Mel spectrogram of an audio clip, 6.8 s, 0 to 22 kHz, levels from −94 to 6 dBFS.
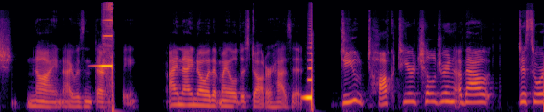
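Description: An unstable filter, a recursive stage whose output grows without limit, hits at 1.11–1.55 s after "I was": a tone around 2 kHz swells over 0.3 s, clips, then drops out for 0.14 s. It recurs at 3.76–4.13 s after "my oldest daughter has", this time a tone around 400 Hz building over 0.15 s and followed by 0.23 s of silence.

From 4.84 to 6.27 s, GSM signalling bursts from a nearby 2G phone are rectified into the audio, giving a faint galloping dit-dit-dit of short buzzes at 217 Hz, well below the speech.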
